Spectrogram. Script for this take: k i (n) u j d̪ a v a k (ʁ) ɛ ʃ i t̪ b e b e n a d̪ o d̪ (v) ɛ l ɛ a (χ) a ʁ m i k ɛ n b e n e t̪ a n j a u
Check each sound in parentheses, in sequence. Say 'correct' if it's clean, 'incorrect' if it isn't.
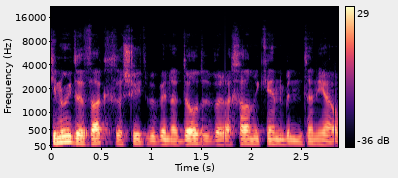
correct, correct, correct, correct

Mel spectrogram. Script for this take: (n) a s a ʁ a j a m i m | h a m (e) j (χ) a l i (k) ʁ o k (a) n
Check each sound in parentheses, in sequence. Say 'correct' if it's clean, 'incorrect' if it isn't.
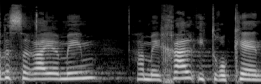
incorrect: d, correct, correct, incorrect: t, incorrect: e

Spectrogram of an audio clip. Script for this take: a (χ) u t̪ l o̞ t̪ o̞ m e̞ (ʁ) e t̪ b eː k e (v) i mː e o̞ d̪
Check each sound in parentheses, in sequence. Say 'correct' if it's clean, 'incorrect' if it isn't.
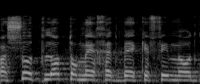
incorrect: ʃ, incorrect: χ, incorrect: f

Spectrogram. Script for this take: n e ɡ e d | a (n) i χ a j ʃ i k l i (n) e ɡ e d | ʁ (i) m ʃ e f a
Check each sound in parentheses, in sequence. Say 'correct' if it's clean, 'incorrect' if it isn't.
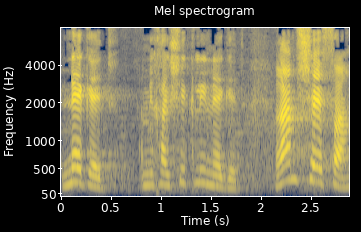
incorrect: m, correct, incorrect: a

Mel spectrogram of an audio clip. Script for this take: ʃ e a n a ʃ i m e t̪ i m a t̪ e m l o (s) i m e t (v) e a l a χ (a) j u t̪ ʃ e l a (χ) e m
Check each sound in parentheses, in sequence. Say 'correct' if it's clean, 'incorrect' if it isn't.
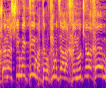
incorrect: χ, incorrect: z, correct, correct

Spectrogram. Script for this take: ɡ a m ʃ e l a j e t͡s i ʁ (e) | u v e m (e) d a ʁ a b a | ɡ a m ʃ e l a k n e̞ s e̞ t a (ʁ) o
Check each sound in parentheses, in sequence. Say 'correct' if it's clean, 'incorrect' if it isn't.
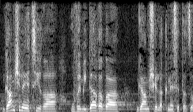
incorrect: a, incorrect: i, incorrect: z

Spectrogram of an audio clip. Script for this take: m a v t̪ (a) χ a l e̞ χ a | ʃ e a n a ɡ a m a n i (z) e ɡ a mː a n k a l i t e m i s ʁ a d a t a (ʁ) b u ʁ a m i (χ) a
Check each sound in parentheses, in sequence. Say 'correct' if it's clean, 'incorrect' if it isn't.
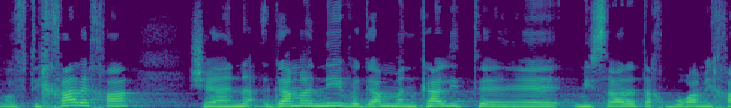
incorrect: i, incorrect: v, incorrect: χ, correct

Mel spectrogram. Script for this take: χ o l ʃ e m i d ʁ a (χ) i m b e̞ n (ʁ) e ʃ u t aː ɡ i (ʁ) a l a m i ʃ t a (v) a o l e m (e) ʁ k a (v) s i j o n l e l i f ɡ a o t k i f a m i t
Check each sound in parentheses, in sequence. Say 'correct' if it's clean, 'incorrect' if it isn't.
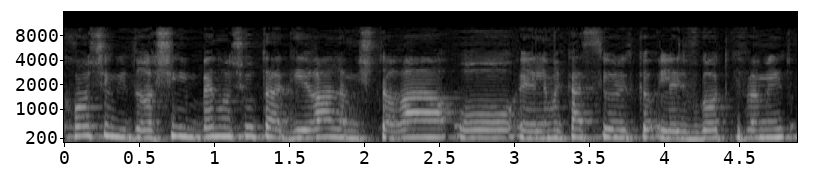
incorrect: ʃ, correct, correct, incorrect: ʁ, correct, incorrect: z

